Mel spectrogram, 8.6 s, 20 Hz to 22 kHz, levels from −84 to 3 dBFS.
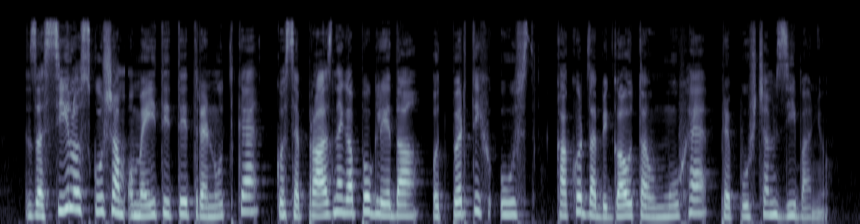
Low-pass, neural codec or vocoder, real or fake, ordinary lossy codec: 14.4 kHz; none; real; none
